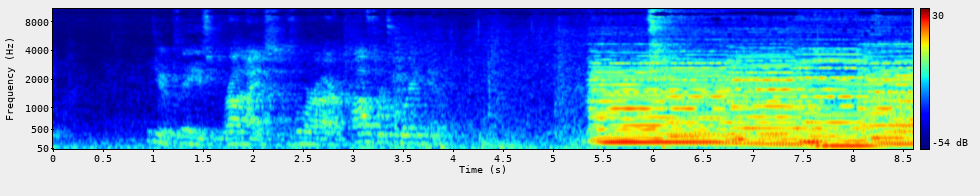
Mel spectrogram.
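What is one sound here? A choir sings together in a large echoing hall.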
